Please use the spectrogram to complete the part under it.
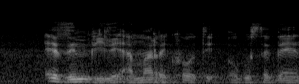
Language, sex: Zulu, male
